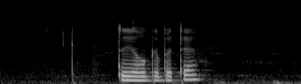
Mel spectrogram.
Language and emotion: Russian, neutral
